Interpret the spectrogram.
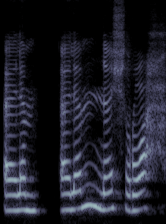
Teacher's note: را کے اوپر زبر ہے، را موٹی پڑی جائے گی. ہا کو واضح پڑھنا ہے گلے کے درمیانی حصے سے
